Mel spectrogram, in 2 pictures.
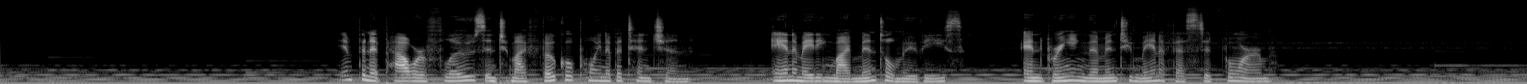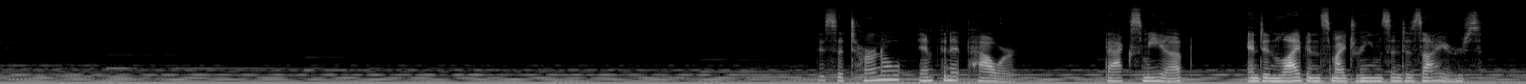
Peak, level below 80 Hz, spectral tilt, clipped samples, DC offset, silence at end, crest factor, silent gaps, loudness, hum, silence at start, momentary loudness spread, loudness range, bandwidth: -6 dBFS; -36 dBFS; -6 dB/octave; under 0.1%; under 0.1%; 0 s; 20 dB; none; -27 LUFS; none; 0 s; 16 LU; 13 LU; 14 kHz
